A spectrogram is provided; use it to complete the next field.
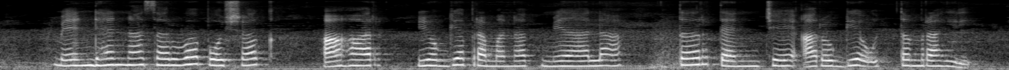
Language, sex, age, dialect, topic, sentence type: Marathi, female, 25-30, Standard Marathi, agriculture, statement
